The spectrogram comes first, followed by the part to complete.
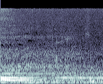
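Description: A low, steady hum with faint background hiss.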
